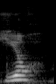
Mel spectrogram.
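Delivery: یخ with a rasping خ from the throat; clear kha sound. Shown as a demonstration. Teacher isolating the kha for students. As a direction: scrape the خ in یخ. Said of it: "خا کی آواز نکالیں گے".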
